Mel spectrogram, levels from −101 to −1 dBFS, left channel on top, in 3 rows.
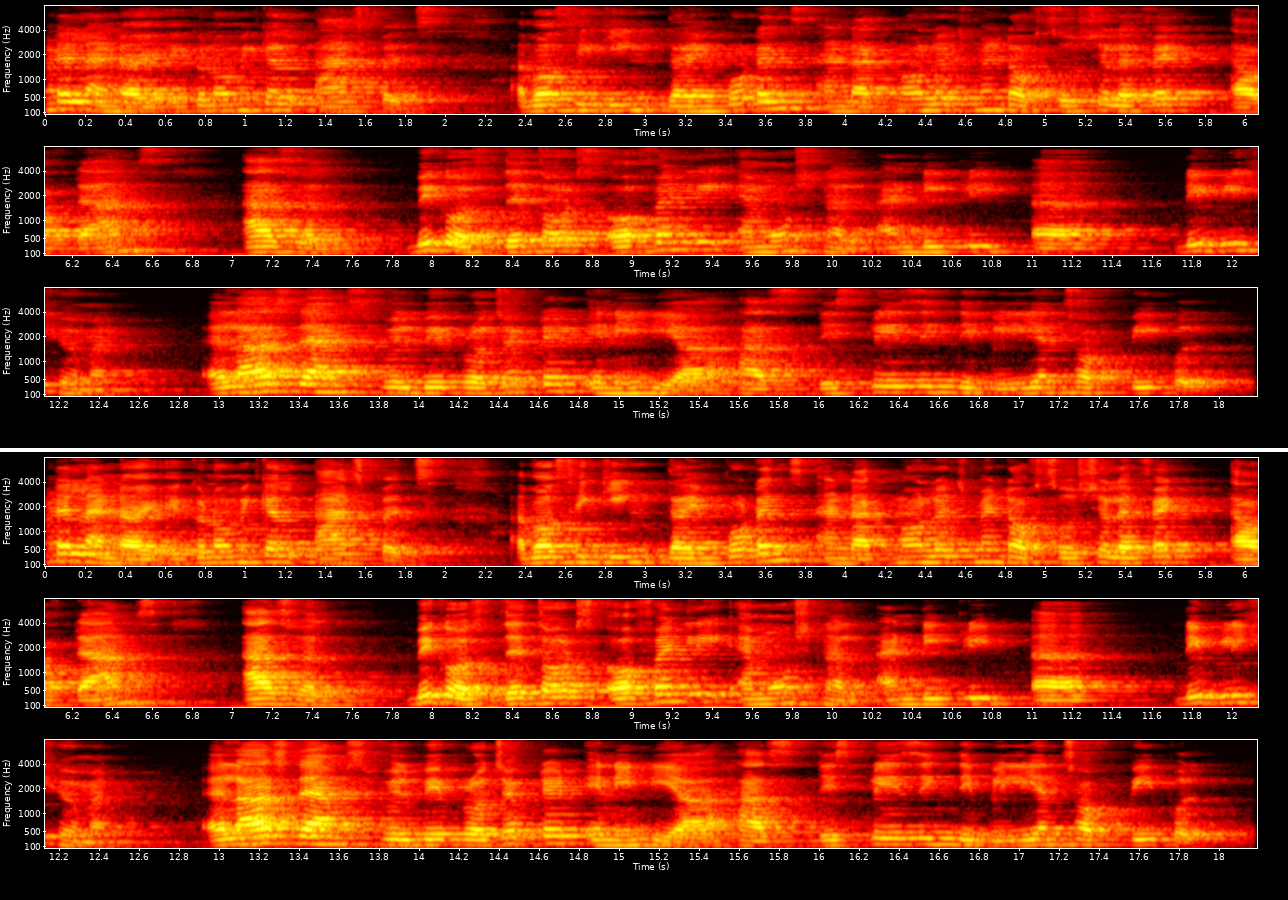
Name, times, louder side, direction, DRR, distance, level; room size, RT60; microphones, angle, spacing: voice 1, 0.0-2.0 2.4-6.6 7.1-7.6 7.9-11.4 11.7-12.5 12.9-17.9, right 3 dB, 35° right, 0.9 m, -30 dB
7.3 x 6.1 x 6.4 m
head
